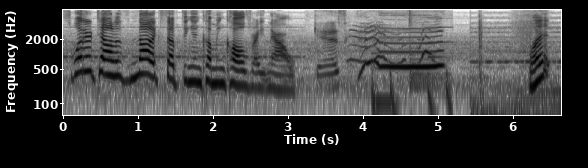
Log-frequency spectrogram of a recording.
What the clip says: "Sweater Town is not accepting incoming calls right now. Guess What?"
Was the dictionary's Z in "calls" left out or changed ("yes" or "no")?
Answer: no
